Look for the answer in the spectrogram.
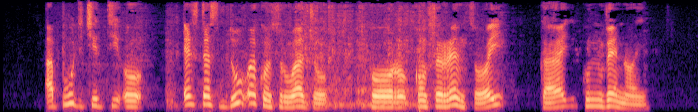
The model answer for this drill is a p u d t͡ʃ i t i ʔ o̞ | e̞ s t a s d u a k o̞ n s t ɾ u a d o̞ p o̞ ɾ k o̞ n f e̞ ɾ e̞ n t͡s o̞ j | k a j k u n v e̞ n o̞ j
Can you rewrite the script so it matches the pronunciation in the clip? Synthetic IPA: a p u d t͡ʃ i t i ʔ o̞ | e̞ s t a s d u a k o̞ n s t ɾ u a d͡ʒ o̞ p o̞ ɾ k o̞ n f e̞ ɾ e̞ n t͡s o̞ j | k a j k u n v e̞ n o̞ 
